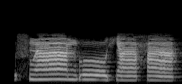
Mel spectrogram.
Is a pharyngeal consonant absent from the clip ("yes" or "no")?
no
